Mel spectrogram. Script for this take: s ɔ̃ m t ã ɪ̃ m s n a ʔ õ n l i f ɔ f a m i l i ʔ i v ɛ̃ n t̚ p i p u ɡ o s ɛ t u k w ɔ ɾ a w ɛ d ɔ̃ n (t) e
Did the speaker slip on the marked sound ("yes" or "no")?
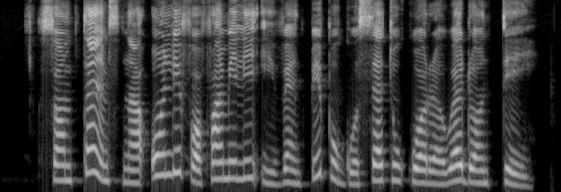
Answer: no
